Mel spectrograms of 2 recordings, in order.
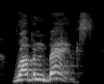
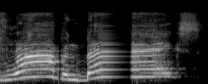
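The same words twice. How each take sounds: First: Said in the usual way. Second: Very slow, high Southern drawl; hammed-up Southern drawl, pitched way up; bad southern drawl. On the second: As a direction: stretch it out in incredulous Arkansas drawl. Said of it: "Excuse my bad southern drawl".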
